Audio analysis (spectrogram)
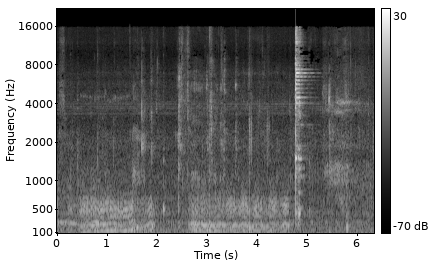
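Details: Young kittens that love canned wet food, now raising their voices to demand a can be opened: several low, wavering, drawn-out cries in quick succession, with a sharp metallic clink near the end and faint tapping.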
